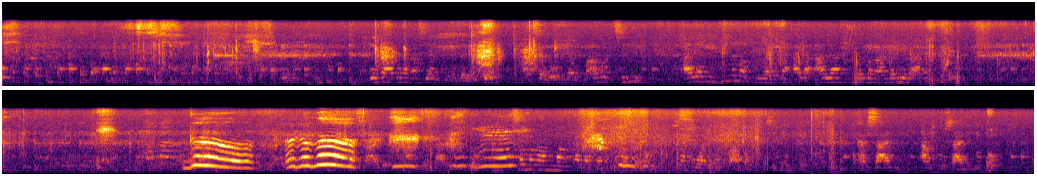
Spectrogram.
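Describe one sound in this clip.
A toddler babbles close by.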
